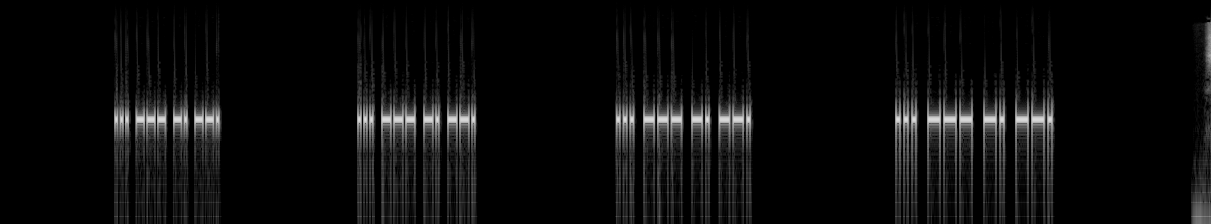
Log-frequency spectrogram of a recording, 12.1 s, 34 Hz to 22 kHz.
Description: Morse code, heard as a keyed tone, about 37 wpm, 700 Hz. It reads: SONG SONG SONG SONG
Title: Speed-Racing Top 500 Words 30wpm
